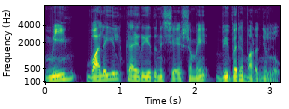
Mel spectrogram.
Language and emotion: Malayalam, neutral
